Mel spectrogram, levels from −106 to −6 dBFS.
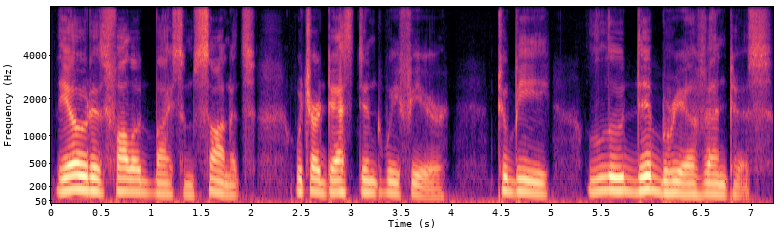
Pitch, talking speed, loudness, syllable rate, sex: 125 Hz, 135 wpm, -18 LUFS, 4.4 syllables/s, male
